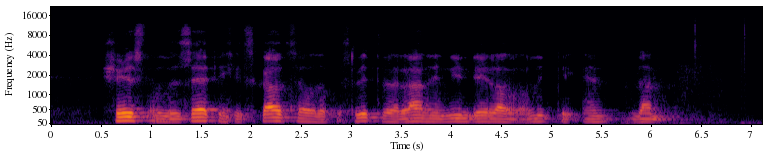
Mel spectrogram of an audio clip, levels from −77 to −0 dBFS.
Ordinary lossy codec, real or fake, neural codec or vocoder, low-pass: Opus, 24 kbps; fake; codec, 44.1 kHz, 2.6 kbps, SNAC; 14.4 kHz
